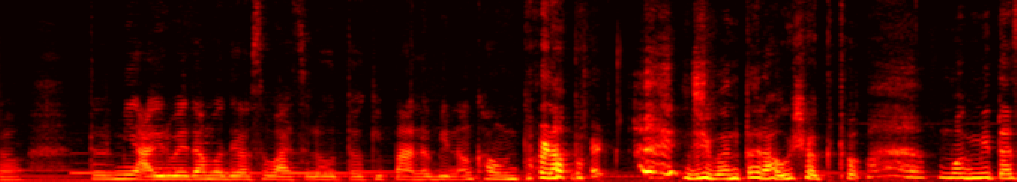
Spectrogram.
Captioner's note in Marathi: हास्य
